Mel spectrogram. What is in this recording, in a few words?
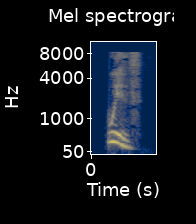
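"with", British English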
